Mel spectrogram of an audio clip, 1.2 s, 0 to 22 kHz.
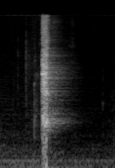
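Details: A single short, sharp yap from Holly, a 4-month-old Norwich Terrier puppy, ends quickly against a quiet room with a low electrical hum.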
